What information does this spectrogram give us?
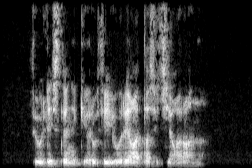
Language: Kabyle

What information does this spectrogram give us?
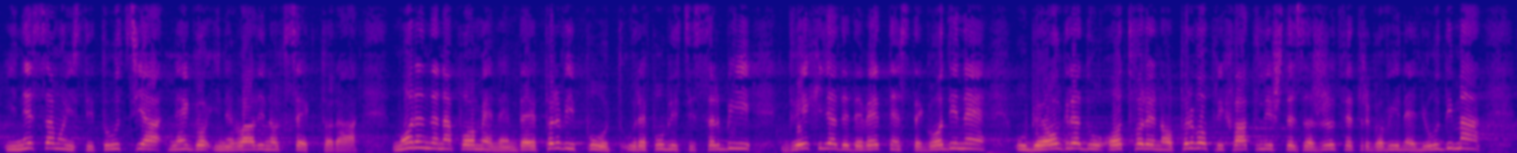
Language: Serbian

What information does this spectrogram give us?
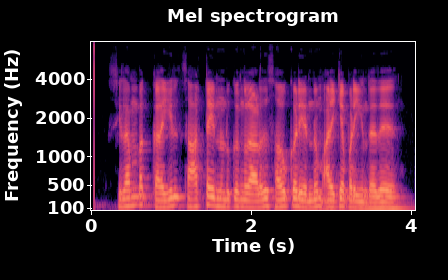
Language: Tamil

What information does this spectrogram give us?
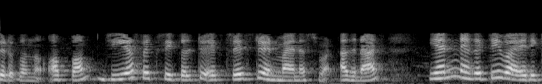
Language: Malayalam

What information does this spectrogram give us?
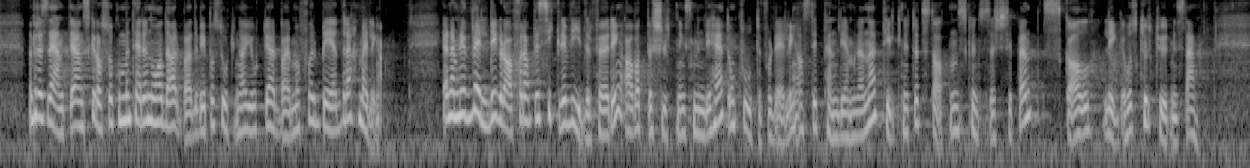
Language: Norwegian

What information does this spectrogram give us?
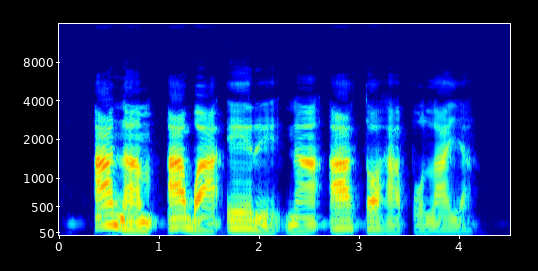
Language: Igbo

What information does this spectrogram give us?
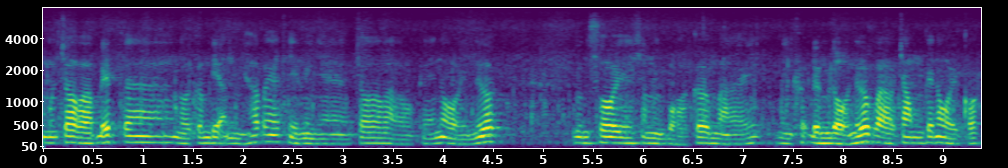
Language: Vietnamese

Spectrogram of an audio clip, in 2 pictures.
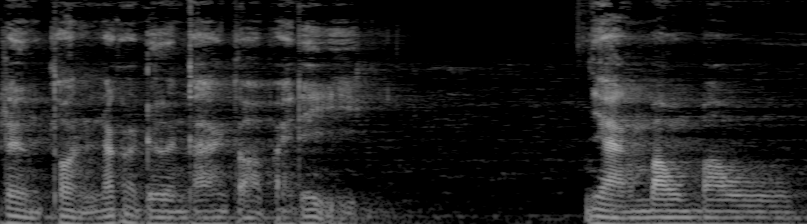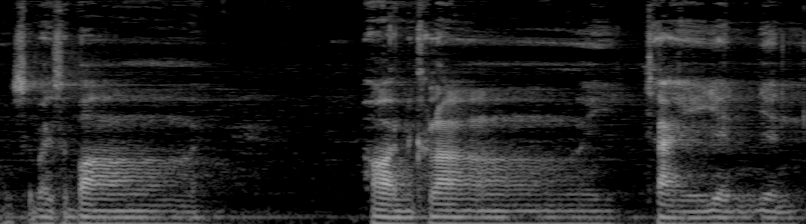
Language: Thai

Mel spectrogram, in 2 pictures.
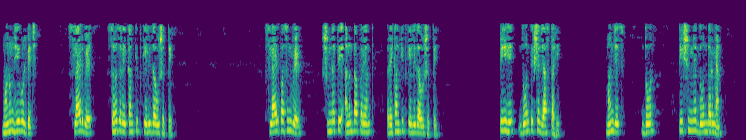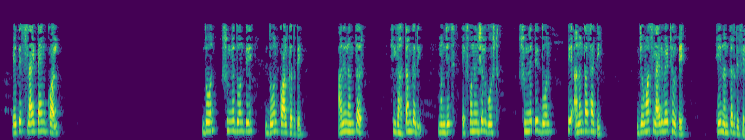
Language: Marathi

